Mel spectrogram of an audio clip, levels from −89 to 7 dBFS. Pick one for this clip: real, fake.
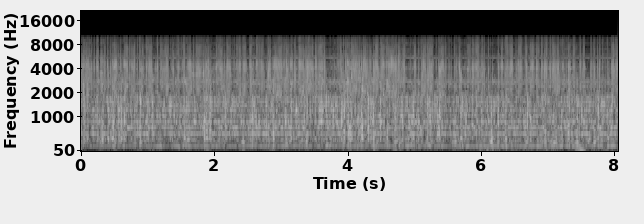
fake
